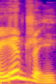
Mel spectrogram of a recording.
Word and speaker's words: Airdrie: You don't pronounce T's in Airdrie.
